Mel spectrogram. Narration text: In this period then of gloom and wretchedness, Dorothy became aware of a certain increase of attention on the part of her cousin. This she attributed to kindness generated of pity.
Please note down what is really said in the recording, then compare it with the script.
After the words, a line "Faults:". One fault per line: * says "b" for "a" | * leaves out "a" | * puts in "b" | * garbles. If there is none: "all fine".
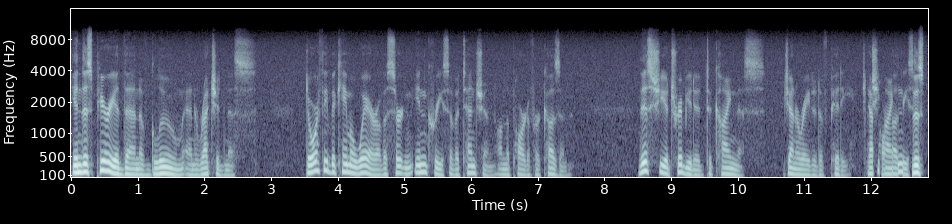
In this period then of gloom and wretchedness, Dorothy became aware of a certain increase of attention on the part of her cousin. This she attributed to kindness generated of pity. [garbled]
Faults:
* garbles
